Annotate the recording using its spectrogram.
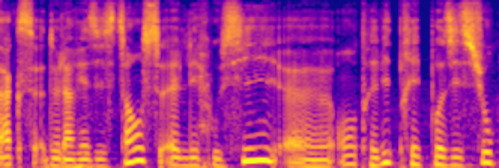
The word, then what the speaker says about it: Houthis: Elle m'a expliqué les motivations des Houthis qui se prononcent en réalité avec un S en arabe. Les Houssis euh,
